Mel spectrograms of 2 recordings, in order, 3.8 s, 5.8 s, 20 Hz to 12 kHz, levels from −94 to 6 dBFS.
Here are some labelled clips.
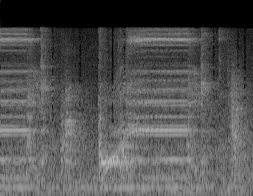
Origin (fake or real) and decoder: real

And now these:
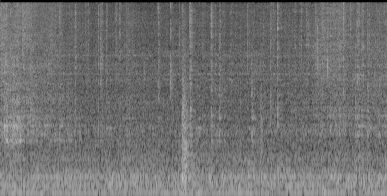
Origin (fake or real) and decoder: real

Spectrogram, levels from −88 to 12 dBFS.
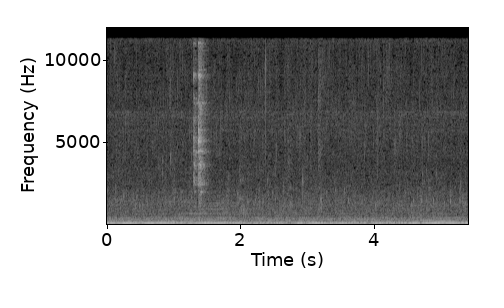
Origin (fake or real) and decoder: real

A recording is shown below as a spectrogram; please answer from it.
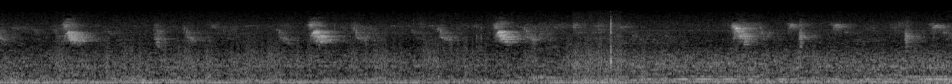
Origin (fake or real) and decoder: real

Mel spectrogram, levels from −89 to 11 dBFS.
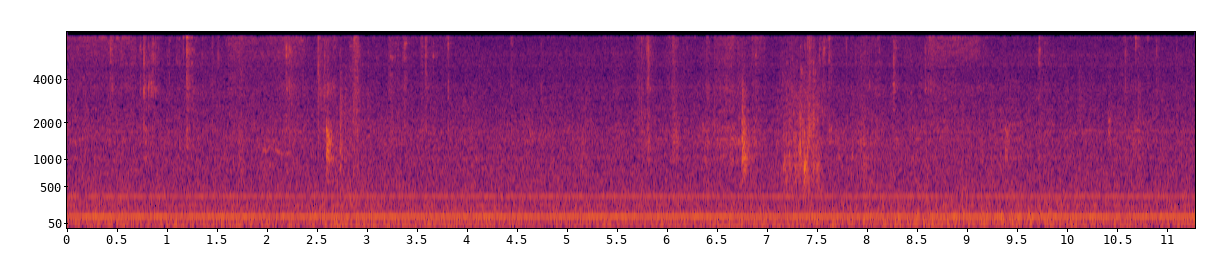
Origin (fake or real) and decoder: real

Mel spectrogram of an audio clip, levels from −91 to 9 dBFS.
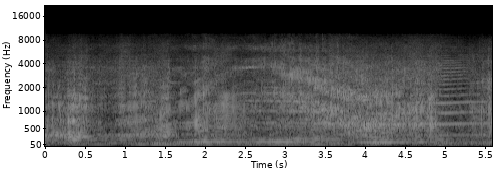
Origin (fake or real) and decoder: fake, codec, DAC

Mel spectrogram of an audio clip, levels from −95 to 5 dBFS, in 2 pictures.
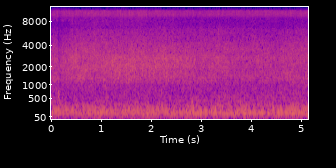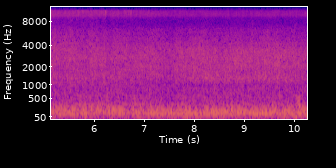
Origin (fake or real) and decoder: fake, vocoder, Vocos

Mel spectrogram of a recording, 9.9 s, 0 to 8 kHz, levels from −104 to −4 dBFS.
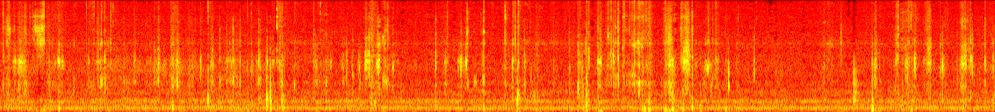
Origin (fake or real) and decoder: fake, vocoder, Vocos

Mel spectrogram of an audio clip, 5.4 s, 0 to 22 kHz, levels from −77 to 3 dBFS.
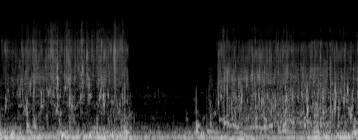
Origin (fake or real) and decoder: fake, vocoder, BigVGAN v2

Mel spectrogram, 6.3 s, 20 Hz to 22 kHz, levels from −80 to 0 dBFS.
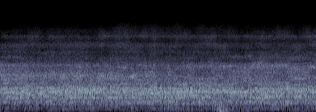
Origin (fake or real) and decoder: fake, codec, SNAC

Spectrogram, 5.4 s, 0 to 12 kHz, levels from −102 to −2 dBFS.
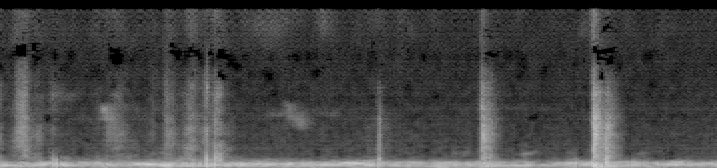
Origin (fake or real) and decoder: fake, vocoder, Vocos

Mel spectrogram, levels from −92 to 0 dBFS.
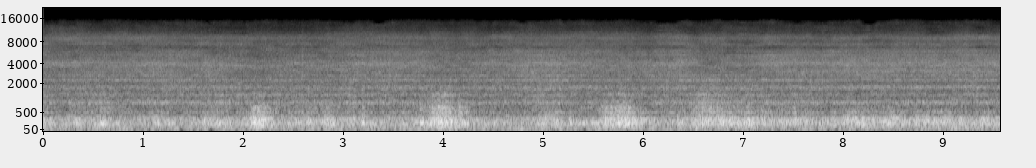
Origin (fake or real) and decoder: fake, autoencoder, DAC-VAE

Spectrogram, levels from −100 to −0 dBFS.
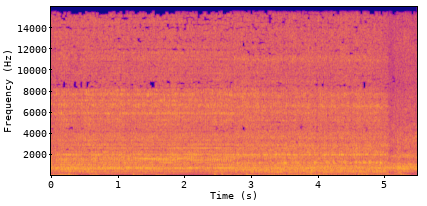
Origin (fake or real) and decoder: real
